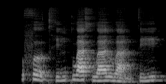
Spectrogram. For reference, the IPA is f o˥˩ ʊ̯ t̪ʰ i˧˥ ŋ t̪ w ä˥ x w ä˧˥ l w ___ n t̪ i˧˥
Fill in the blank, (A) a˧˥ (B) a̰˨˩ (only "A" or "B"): B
